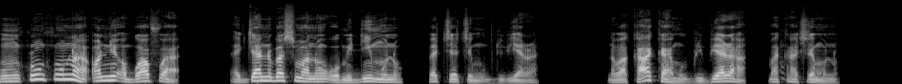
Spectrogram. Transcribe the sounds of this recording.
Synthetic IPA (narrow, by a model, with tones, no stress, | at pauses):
hʊ̃˨m˨kʰʊ˦ʊ̃˦ŋ˦kʰʊ̃˦nʊ̃˦a˨ʔɔ˦nɪ̃˦ɔ˨bʊ˨a˦fʊ˦a̰˨ | æ˨d͡ʑa˦nʊ̃˦bɛ˦sʊ˦mã˨nʊ̃˦wɔ˨mɪ̃˨dĩː˦mʊ̃˦nʊ̃˦ | bɛ˦t͡ɕʰɪ˦ɾɛ˦t͡ɕʰɛ˨mʊ̰̃˨bɾi˨bi˦a˦ɾa̰˦ | nã˨wɔ˨kʰaː˨˦kʰa˨mʊ̃˨bɾi˨bi˦a˦ɾa˦a˨ | mã˦kʰã˦t͡ɕʰɪ˦ɾɛ˦mʊ̃˨nʊ̃˦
